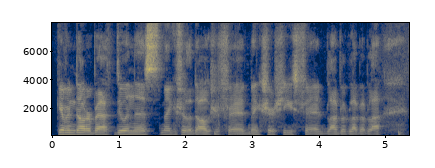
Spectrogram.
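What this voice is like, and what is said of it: Slightly out of breath. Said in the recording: “I'm a little out of breath.”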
